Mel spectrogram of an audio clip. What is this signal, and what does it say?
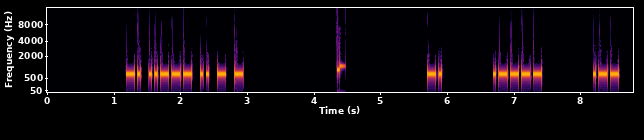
Morse code, heard as a keyed tone, about 28 wpm, spaced as for 17 wpm, 700 Hz. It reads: N2ITT N1W
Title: USA Call Signs - 5 Characters - 6x Character Spacing - 28wpm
